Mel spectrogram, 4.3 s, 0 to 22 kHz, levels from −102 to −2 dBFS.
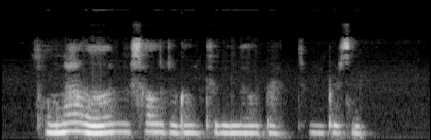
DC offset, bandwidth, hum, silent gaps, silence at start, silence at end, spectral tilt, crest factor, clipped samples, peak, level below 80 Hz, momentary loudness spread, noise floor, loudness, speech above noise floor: under 0.1%; 7.4 kHz; none; none; 0.4 s; 0.65 s; -5.5 dB/octave; 16 dB; under 0.1%; -4 dBFS; -62 dBFS; 18 LU; -70 dBFS; -19 LUFS; 51 dB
